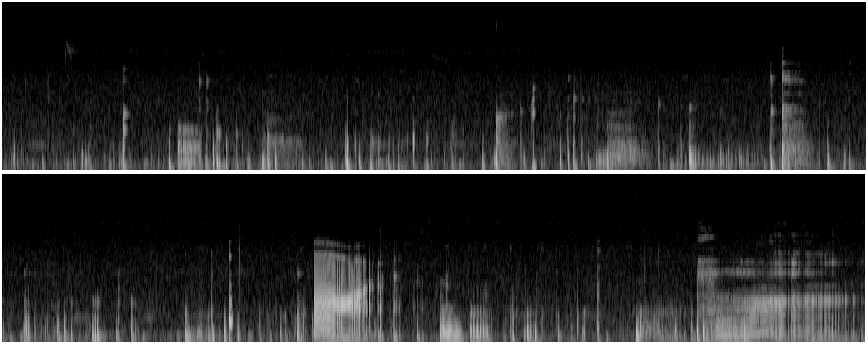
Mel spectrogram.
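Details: Irregular gurgles, squelches and rumbling bursts from the belly, some longer and louder; stomach growling, bowel sounds (borborygmi).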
